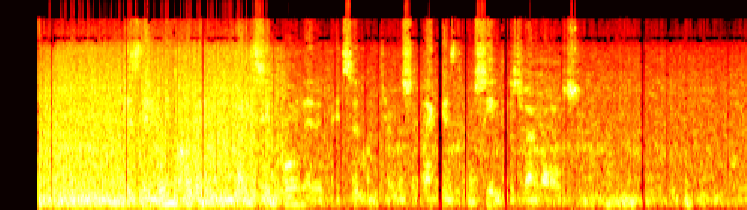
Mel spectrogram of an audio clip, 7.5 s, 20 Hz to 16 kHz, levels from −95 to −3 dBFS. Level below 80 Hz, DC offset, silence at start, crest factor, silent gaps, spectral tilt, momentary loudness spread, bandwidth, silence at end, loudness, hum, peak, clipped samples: -42 dBFS; under 0.1%; 0.4 s; 10 dB; none; -3.5 dB/octave; 16 LU; 16 kHz; 0 s; -9 LUFS; none; 0 dBFS; 0.2%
